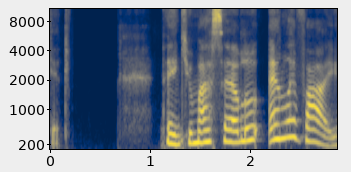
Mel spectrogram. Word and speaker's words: Levi: Yeah, in the Brazilian accent could be Levi, but as a matter of curiosity, people with American accent have uh, a lot of difficult to say Levi as like with the strong syllable in the V.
